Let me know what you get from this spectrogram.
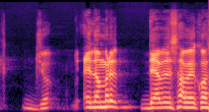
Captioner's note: speaking Spanish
